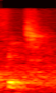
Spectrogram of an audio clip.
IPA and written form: fiːt (feet)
